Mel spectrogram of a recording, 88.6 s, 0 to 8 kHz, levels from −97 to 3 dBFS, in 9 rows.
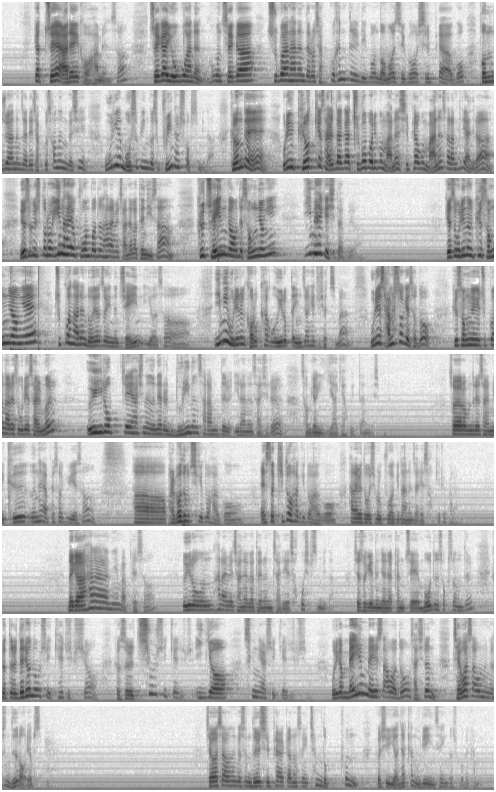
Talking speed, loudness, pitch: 305 characters per minute, -27 LUFS, 150 Hz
